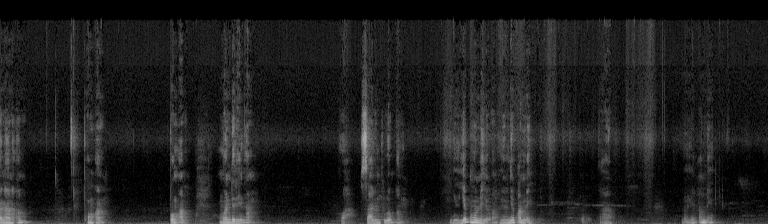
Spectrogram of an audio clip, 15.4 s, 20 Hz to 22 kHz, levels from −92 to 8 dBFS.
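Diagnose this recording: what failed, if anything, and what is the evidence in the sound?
Nothing stood out on listening to this speech recording that would point to a failure at any stage of the chain.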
